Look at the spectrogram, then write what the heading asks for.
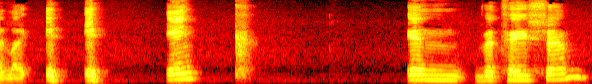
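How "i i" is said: "I" said as the short sound in ink; short i demo for kids. Shown as a demonstration. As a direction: clip "I" to the short i of "in". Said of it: "these are the short I".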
